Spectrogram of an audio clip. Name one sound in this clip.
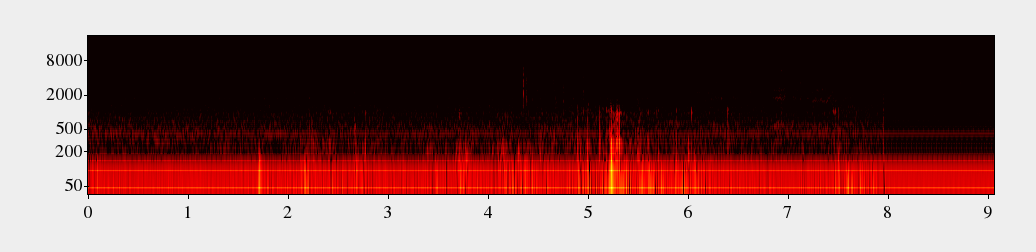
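A woman speaks quietly into a microphone.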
